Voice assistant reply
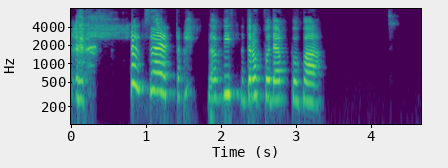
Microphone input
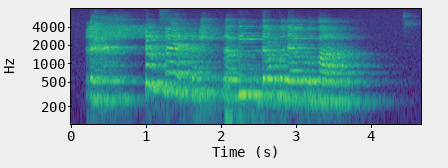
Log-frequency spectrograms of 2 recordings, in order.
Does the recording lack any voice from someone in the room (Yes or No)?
Yes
